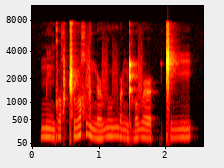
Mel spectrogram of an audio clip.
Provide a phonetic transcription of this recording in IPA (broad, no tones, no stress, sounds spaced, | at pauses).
m ĩː ɡ uː χ ǁ uː χ v ə n ə˞ v uː v w ə˞ ŋ ɖʱ o v ə˞ | ǁ iː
